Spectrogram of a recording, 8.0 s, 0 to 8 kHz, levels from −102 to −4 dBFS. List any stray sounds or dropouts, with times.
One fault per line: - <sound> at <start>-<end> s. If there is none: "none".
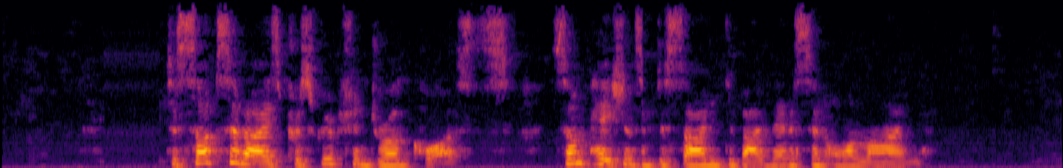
none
